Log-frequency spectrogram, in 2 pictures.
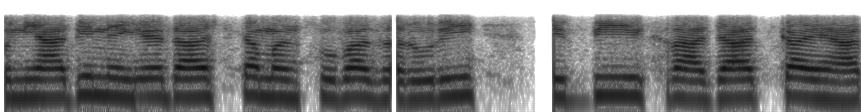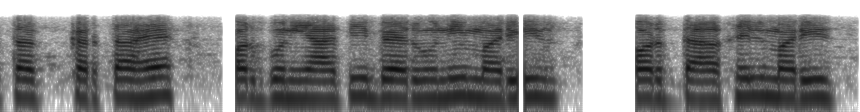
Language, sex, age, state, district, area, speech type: Urdu, male, 18-30, Maharashtra, Nashik, urban, conversation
